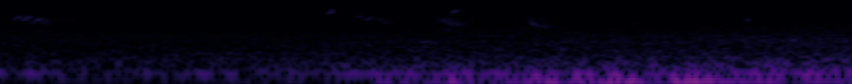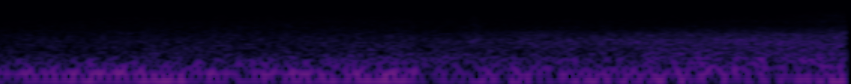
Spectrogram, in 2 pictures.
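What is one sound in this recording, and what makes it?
A car drives slowly past on a street.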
